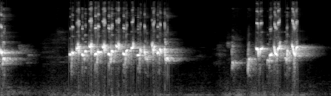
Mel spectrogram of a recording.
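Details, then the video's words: Yellow-vented bulbul in a long rapid song meant to provoke other bulbuls into answering: a dense burst of chattering, gurgling notes, a pause, then a shorter bright bubbling phrase. "trucukan gacor ROPEL PANJANG buat pancingan trucukan agar bunyi"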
